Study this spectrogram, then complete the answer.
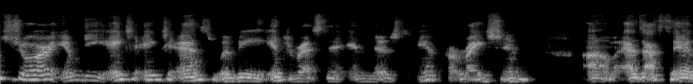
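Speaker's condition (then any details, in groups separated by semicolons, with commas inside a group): Cerebral palsy; uses wheelchair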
